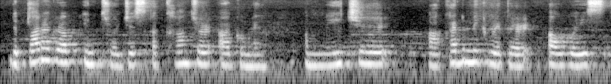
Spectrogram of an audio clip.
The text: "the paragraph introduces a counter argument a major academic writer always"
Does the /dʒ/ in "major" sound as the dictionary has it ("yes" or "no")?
no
